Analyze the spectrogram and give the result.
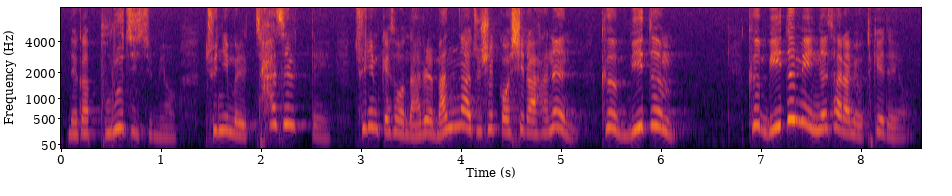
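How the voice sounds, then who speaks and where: A middle-aged woman preaching a sermon in a high, very lively voice that swoops up and down. Her tone is mellow rather than bright. She tells stories with energy, acting out calls and cries, and keeps asking the congregation questions. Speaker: pastor.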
